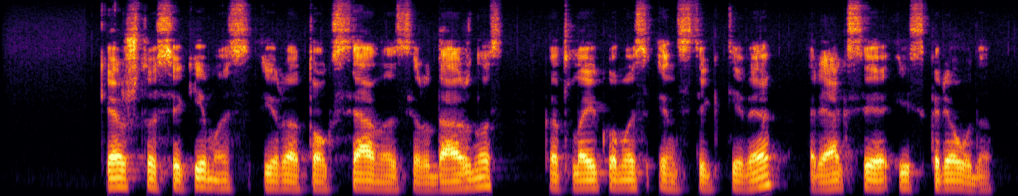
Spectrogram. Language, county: Lithuanian, Vilnius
